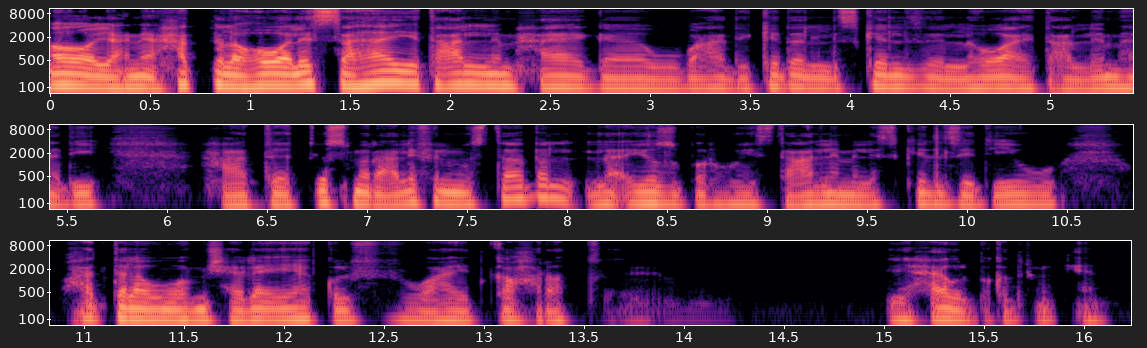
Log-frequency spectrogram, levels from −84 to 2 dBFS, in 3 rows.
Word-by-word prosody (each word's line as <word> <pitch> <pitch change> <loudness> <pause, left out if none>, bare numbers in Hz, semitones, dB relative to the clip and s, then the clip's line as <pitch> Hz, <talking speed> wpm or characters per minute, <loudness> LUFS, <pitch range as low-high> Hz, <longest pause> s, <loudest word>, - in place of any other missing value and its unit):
آه، 115 -3 +8
يعني 95 +1 +4
حتّى 120 +6 0
لو 105 -2 +7
هو 115 +3 +8
لسّه 120 0 +7 0.2
هيتعلّم 115 -3 +3
حاجة 90 -3 -2
وبعد 85 +1 -5
كده 100 +4 -3
الskills 90 +2 -3 0.2
اللي 85 -2 -2
هو 95 +1 +1
هيتعلّمها 85 +1 -3
دي، 90 +2 -4 0.5
هت 80 +2 -5
تثمر 95 +2 0
عليه 85 +4 0
في - - -8
المستقبل، 120 - -1
لأ 90 +1 -3
يصبر 90 -2 -2
ويس 85 -1 -6
يتعلم 85 +2 -2
الskills 90 +1 -5
دي، 85 +2 -4
و 90 0 -5 0.4
وحتّى - - -1
لو 90 -2 +3
مش 90 +1 -2
هيلاقي 95 +1 0
ياكل 95 -2 -2
ف 90 +2 -13
وههيتكحرت 85 -1 -6 1.4
يحاول 90 0 -1
بقدر 85 -1 -13
الإمكان. 85 0 -13
90 Hz, 135 wpm, -23 LUFS, 85-100 Hz, 1.4 s, آه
